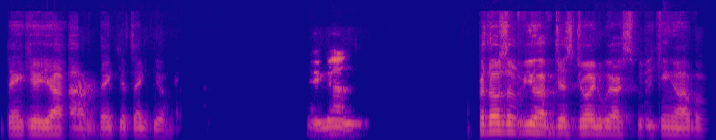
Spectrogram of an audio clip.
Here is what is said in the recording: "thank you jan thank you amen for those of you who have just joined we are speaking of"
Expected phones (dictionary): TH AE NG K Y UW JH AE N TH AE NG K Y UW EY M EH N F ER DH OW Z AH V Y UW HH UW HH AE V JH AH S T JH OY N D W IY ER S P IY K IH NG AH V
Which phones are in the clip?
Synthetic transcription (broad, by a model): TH AE NG K Y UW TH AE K TH AE NG K Y UW EY M EH N F ER DH OW Z AH V Y UW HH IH V JH AH S JH OY N D W IY ER S P IY K IH NG AH V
